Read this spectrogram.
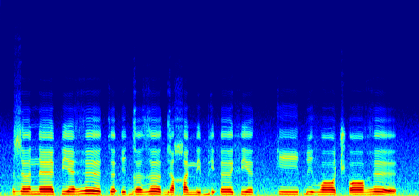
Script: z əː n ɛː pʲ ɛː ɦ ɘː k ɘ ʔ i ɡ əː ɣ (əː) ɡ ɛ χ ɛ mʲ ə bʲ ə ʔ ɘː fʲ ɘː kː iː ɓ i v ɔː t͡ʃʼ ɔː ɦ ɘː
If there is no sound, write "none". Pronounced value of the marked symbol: əː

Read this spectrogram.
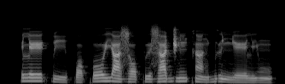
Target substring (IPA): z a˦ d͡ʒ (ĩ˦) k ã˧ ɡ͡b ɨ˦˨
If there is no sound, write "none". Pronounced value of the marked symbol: ĩ˦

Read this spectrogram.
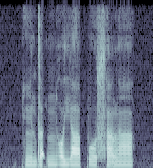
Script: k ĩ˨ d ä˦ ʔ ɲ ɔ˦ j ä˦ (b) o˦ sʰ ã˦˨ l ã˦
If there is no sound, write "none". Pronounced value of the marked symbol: p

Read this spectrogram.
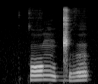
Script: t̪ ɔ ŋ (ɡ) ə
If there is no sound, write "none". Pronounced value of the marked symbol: ɡ͡ǁ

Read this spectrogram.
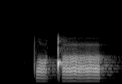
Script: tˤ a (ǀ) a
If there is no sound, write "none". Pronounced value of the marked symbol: ǃ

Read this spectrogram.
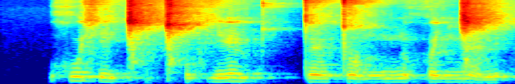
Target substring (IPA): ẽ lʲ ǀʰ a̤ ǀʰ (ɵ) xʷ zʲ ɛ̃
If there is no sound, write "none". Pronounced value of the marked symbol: ɵ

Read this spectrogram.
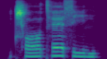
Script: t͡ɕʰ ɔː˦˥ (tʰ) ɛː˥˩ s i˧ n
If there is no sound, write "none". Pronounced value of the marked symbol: tʰ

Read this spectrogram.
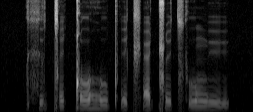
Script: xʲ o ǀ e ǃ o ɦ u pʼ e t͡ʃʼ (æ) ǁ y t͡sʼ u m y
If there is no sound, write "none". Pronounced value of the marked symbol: æ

